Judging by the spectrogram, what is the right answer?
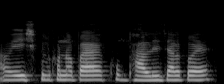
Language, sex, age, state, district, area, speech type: Assamese, female, 45-60, Assam, Lakhimpur, rural, spontaneous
